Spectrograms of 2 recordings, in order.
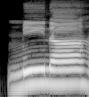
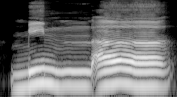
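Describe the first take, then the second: First: The n runs straight into the vowel. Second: The n is held apart from the vowel. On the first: The speaker calls it wrong. "jangan bunyi mina" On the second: The speaker calls it right. "bunyi A tu pastikan betul-betul daripada kerongkong kita"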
